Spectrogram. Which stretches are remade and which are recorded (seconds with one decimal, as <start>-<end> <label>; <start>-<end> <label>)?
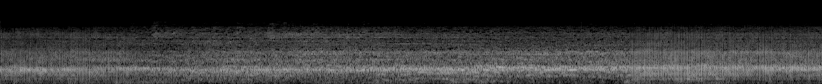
0.0-1.4 remade; 1.4-6.3 recorded; 6.3-8.2 remade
